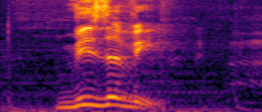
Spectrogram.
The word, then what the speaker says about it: vis-à-vis: Par contre, ça se prononce pratiquement comme en français, à part que le A se prononce E. Vis-à-vis.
